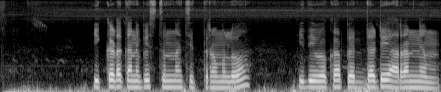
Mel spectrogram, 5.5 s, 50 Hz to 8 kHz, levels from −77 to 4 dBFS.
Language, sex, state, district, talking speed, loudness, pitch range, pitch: Telugu, male, Andhra Pradesh, Sri Satya Sai, 75 wpm, -15 LUFS, 150-165 Hz, 155 Hz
